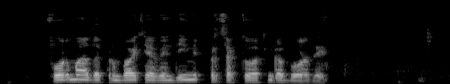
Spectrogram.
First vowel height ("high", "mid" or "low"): mid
